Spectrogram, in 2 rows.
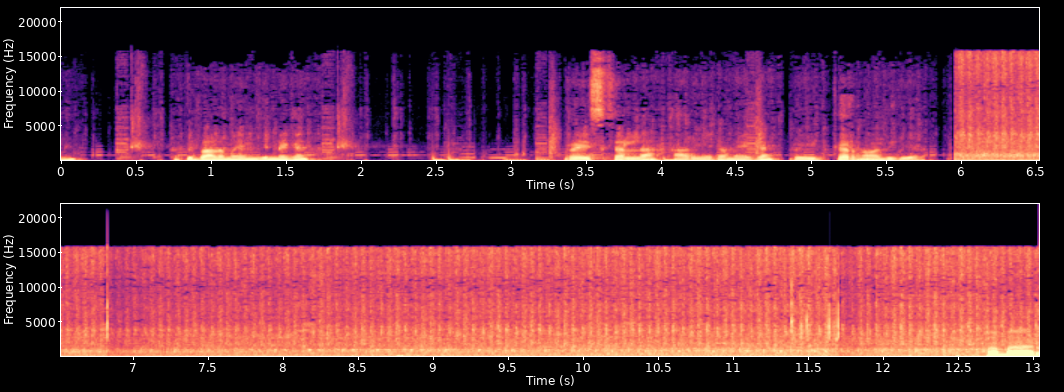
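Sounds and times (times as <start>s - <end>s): car engine idling: 6.0s - 13.0s.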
